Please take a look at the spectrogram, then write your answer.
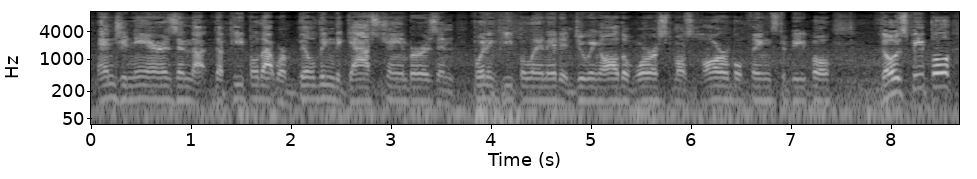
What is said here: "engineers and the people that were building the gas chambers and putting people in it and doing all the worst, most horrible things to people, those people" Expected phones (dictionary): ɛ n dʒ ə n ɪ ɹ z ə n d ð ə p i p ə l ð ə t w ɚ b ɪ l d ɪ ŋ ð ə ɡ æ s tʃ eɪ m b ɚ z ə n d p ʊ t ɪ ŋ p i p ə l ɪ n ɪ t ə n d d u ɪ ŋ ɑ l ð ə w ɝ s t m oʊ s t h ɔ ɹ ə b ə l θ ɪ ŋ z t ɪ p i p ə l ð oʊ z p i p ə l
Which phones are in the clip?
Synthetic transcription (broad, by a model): ɛ n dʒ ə n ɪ ɹ z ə n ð ð ə p i p l ð ə t w ɚ b ɪ l d ɪ ŋ ð ə ɡ æ s tʃ eɪ m b ɚ z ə n p ʊ t ɪ ŋ p i p l ɪ n ɪ t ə n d d u ɪ ŋ ɑ l ð ə w ɝ s t m oʊ s t h ɔ ɹ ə b l θ ɪ ŋ z t ɪ p i p l ð oʊ z p i p l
